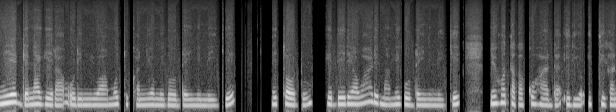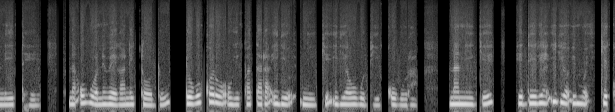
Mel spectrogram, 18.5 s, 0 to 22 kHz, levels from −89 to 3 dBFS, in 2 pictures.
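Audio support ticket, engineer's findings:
1-bit DFPWM compression, whole speech clip: dense fuzzy crackle riding on the signal, treble buried under broadband hiss. One-bit-per-sample delta coding steering an adaptive level. Heavy damage, consistent with roughly 48 kbps. Noise tracks the signal rather than sitting as a steady floor, unlike added white noise.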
